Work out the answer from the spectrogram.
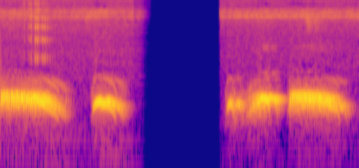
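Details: Loud Spotted dove in vigorous song, for luring and masteran training: a long descending coo and a short curved coo, a silent pause, then a hesitant rising note into two drawn-out, rolling coos.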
